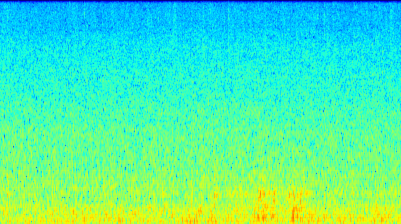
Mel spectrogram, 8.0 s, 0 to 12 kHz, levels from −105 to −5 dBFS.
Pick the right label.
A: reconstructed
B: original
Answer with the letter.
B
